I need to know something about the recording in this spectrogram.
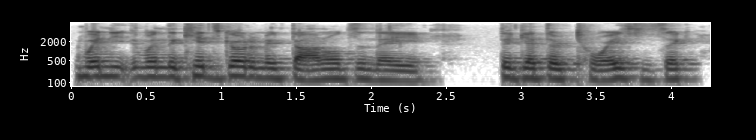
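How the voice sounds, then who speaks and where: Mellow man bantering in an echoey room. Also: fairly high pitch, level tone, normal speed, highs cut off. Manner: jokey, acts out bits. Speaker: podcast co-host. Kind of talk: casual comedic banter. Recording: roomy, echoing sound.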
